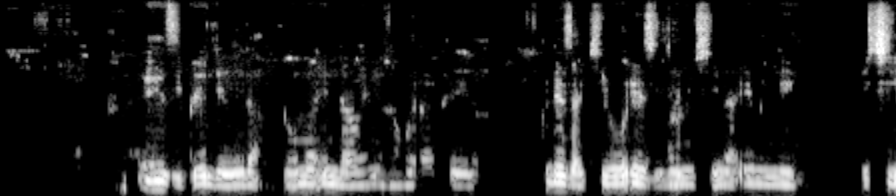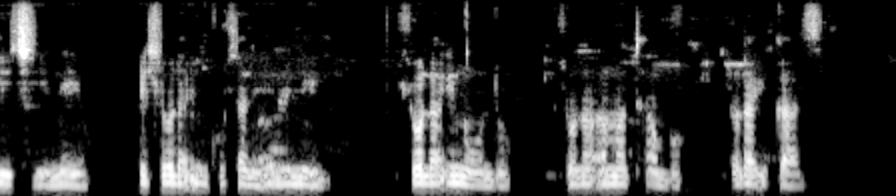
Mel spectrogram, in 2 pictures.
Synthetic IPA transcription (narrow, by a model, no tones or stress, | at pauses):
ezib̥ʱɛɮɛ̰lanɔ̰maʔɛndʱawenizɔɣwɛlapʰɛla | ɣulɛzakʰiwɔʔezilemit͡ʃʼḭnaʔemineŋi | et͡ʃʼijḛt͡ʃʼijɛnɛ̰jɔ | ɛɬɔla̰ʔḭmikʰuɬanɛemineŋi | uɬɔlaʔiŋ͡ǃʱɔndʱɔ | uɬɔlaʔamatʰaːmbʱɔ | ɬɔ̰laʔiɡ̥ʱaːzi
